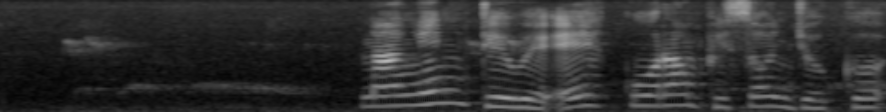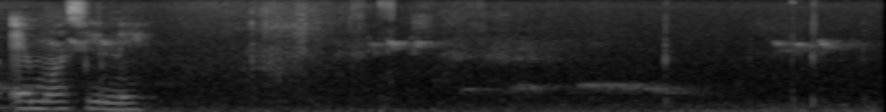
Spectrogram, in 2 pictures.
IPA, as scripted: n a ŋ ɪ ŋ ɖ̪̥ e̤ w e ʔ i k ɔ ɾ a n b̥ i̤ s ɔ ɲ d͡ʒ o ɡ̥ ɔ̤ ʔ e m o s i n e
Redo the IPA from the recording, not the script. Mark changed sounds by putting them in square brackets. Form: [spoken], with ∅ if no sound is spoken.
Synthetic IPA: n a ŋ ɪ ŋ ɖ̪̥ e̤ w e ʔ [e] k [u] ɾ a [ŋ] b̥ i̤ s ɔ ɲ d͡ʒ o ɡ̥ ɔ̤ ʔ e m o s i n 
